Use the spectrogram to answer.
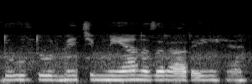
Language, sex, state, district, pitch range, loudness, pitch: Hindi, female, Bihar, Gaya, 200-210 Hz, -14 LUFS, 205 Hz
